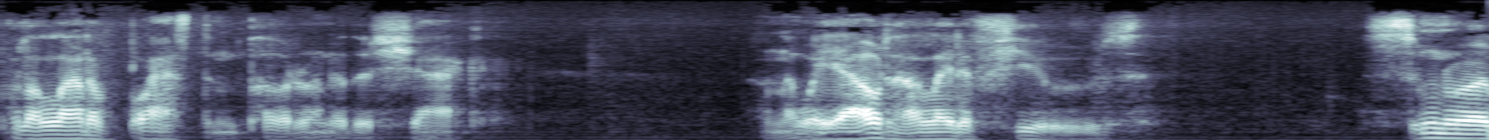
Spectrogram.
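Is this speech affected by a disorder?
No.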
